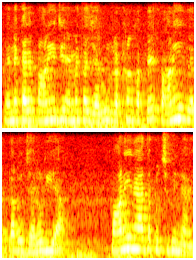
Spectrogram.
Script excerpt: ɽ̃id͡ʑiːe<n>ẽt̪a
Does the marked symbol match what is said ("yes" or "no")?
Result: no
